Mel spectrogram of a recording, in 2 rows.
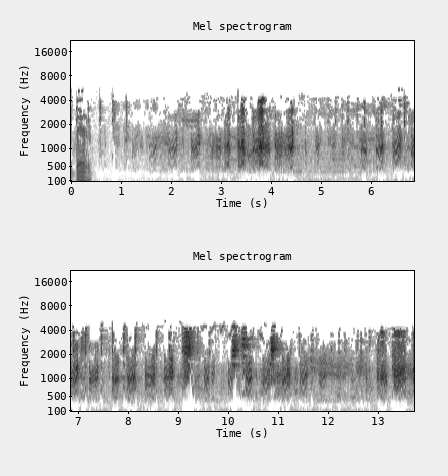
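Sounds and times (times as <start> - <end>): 
black-crowned night herons giving harsh croaking calls: 0.0 - 13.7
speech: 0.1 - 0.5.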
